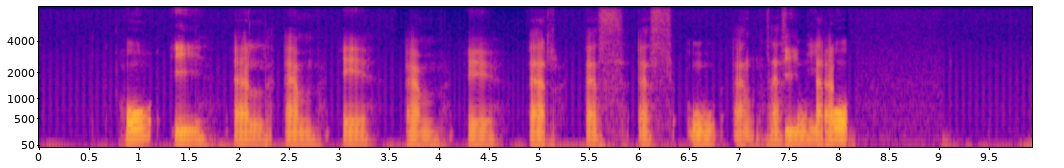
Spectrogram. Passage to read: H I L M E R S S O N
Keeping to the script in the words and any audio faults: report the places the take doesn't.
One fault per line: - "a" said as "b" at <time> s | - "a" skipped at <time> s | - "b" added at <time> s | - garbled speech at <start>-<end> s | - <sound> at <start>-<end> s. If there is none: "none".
- "M E" added at 3.6 s
- garbled speech at 7.3-8.1 s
